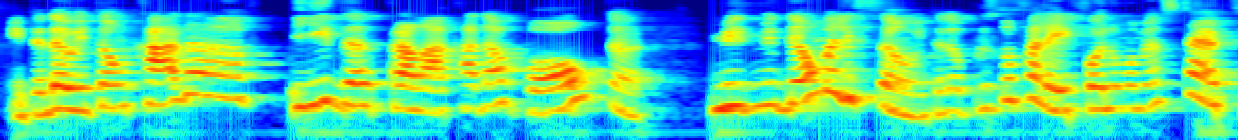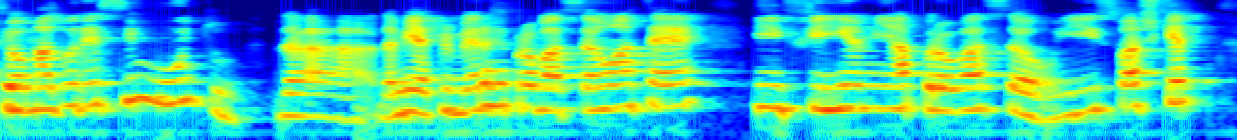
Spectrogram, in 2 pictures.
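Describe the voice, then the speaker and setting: A Brazilian woman in her thirties, a guest on a podcast, tells a personal story and acts out the voices of the people in it. She is animated, with a voice that sits high and a quick pace.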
